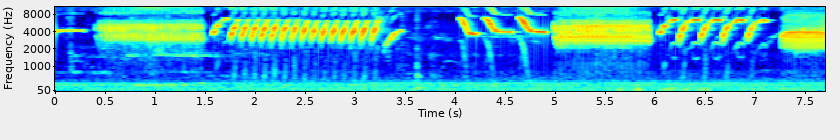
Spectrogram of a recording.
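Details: Domestic canary singing a master song for bird training: high buzzy rolls alternate with fast, evenly spaced trills of sweeping notes, then short groups of downslurred whistles and another buzzy roll.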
